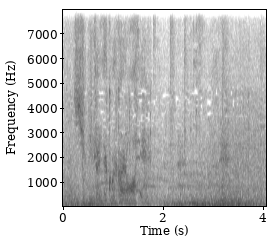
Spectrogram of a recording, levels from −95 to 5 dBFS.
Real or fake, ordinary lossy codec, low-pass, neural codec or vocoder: real; none; none; none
